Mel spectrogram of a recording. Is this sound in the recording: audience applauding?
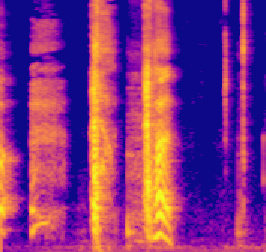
no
